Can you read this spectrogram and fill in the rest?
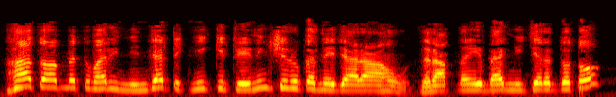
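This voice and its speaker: A woman's voice: on the high side, quick pace, no echo, natural voice. A woman voicing a sly, bossy trickster ninja in a Hindi cartoon dub, cocky, wheedling and mocking.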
